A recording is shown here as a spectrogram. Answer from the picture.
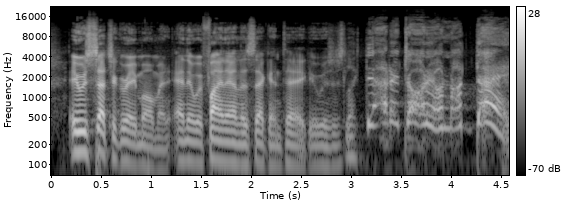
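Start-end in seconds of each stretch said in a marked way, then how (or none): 3.1-4.6 put-on dramatic, very high-pitched, shrill scream. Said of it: "but he's screaming it".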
